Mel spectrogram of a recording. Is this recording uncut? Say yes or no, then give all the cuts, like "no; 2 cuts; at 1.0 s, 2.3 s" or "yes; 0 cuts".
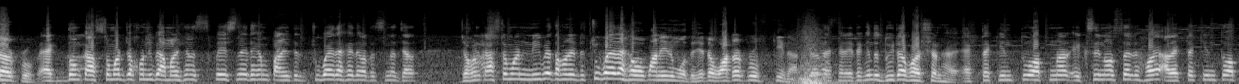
no; 1 cut; at 8.3 s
